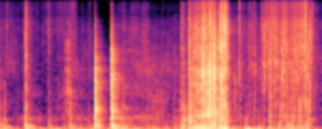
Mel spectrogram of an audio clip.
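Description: Tarot cards are shuffled by hand, with scattered taps and slides followed by a quick riffling burst, close and fairly loud, then softer handling.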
